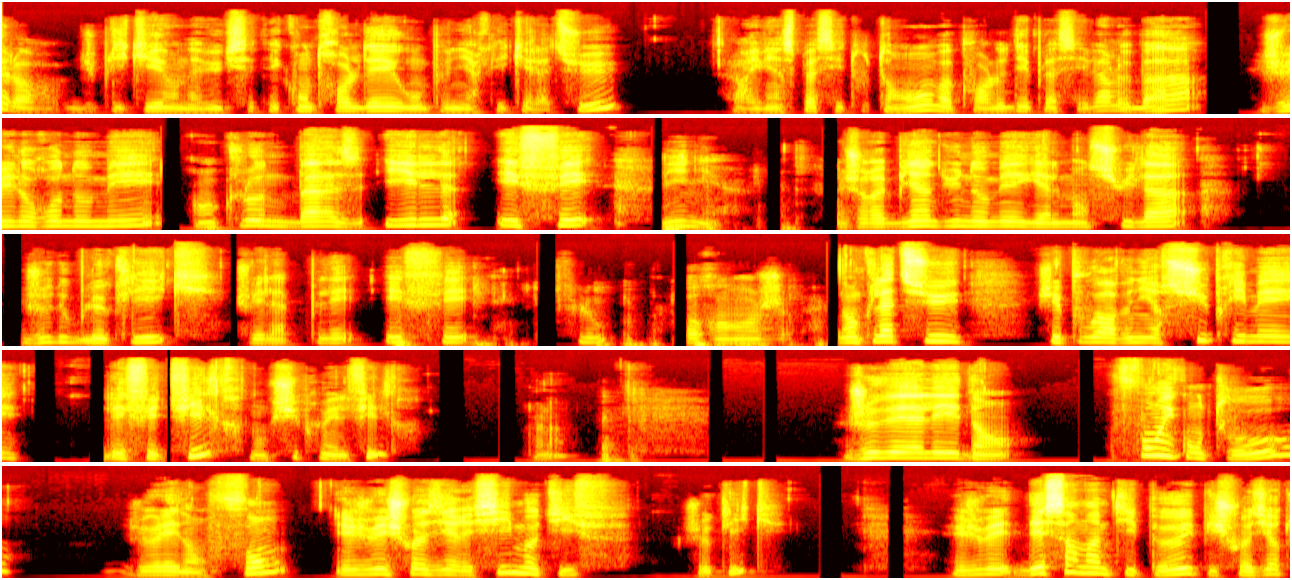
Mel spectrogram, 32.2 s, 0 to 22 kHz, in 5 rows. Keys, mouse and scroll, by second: 2.6 click, 5.0 click, 5.6 click, 8.5 click, 8.6 click, 9.0 click, 9.4-10.5 typing, 12.6 click, 13.2 click, 13.6 click, 14.0 click, 14.5-17.5 typing, 17.3 click, 19.5 click, 20.9 click, 24.9 click, 26.9 click, 28.8 click, 30.9-31.9 scroll down 6.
